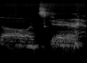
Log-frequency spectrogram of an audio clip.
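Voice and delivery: high, slow mock whimper; imitated crying child. Crying son afraid to climb again, imitated whimper. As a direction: imitate a scared kid crying, softly and drawn out. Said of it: "he's, like, crying".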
